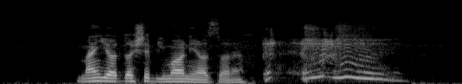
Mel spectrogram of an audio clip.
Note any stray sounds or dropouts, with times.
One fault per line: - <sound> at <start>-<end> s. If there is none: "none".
- throat clearing at 2.6-4.1 s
